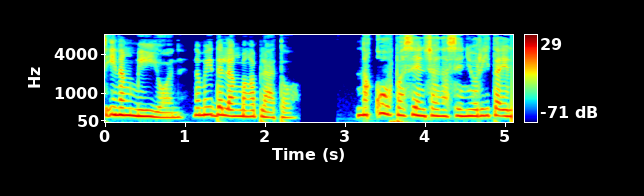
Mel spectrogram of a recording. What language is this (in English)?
Filipino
